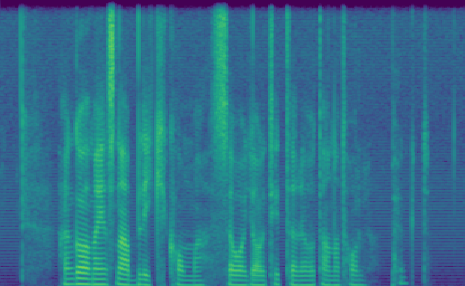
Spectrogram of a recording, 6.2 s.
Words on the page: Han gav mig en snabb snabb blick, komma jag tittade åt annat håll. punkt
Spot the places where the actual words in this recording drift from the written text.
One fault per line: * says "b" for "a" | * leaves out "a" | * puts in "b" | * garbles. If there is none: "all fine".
* leaves out "snabb"
* puts in "så"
